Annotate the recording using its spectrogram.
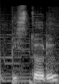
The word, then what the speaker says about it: Pistoru: Entonces lo complementan con creo que son sílabas, que es eh, Pistoru, no, o sea, no existe Pistol, existe Pistoru, que es, una mm, un inglés pues adaptado, ¿no? Por así decirlo, allá en Japón. Entonces, pues por eso hablan así.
